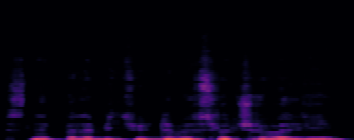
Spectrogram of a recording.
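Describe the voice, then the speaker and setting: A man's voice: lowish voice, fast, dark tone, breathy edge, pitched above the performer's own voice. A man reading as a frank, respectful young count. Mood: measured. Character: earnest young male count, frank courtier. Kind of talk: audiobook character reading.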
